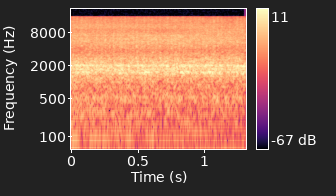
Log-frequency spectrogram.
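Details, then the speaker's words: Hyundai Santa Fe 2.7 that had been misfiring with heavy exhaust smoke, after repair and about an hour at idle: even, steady soft hum with no misses or stumbles; engine running smoothly. "ela ficou aqui na marcha lenta que uma hora já está até agora funcionando tá top o motor 'paradinha'"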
